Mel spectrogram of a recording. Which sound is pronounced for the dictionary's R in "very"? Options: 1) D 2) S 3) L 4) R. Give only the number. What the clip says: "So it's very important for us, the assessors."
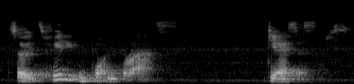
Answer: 3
